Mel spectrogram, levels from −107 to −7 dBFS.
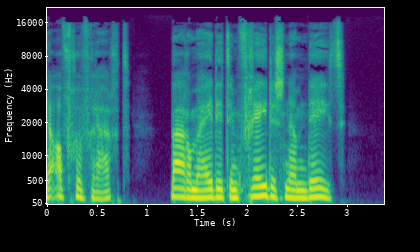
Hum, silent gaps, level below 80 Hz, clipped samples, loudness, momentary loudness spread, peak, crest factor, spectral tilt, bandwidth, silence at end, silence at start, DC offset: none; none; -50 dBFS; under 0.1%; -16 LUFS; 13 LU; -2 dBFS; 14 dB; -6.5 dB/octave; 17 kHz; 0.4 s; 0 s; under 0.1%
